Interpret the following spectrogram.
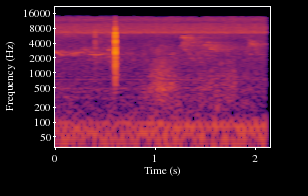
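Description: A single sharp click about two-thirds of a second in, from the baitcasting rod and reel during a pitch cast, over a steady low background hum.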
